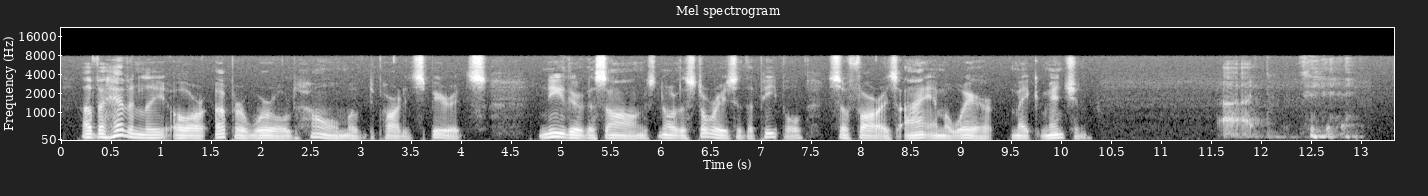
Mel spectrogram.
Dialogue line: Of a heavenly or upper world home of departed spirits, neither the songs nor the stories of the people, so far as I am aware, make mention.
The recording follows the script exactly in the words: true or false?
true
